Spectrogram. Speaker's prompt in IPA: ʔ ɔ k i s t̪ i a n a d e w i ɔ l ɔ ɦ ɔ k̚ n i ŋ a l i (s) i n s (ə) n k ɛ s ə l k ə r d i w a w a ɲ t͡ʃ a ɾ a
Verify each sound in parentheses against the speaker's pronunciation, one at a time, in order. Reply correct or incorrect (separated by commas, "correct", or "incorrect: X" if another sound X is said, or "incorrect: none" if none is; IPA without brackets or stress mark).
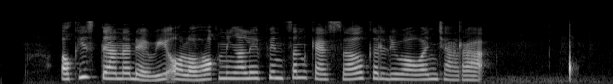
incorrect: f, correct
